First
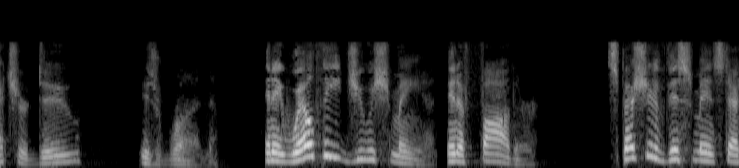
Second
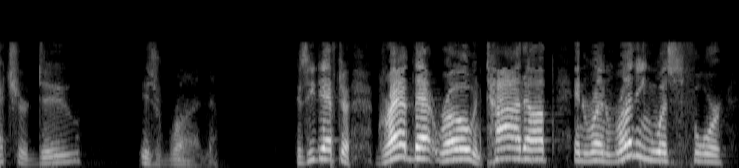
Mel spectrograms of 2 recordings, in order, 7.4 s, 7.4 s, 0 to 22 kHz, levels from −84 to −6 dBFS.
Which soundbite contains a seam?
first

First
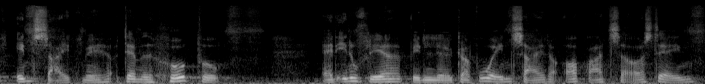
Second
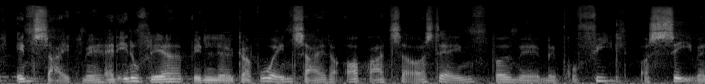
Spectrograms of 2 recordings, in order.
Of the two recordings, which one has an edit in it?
second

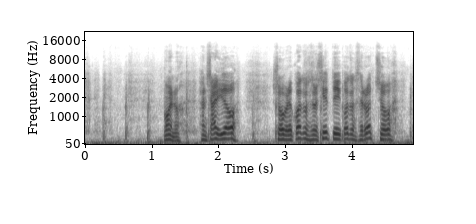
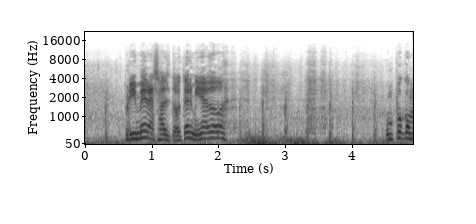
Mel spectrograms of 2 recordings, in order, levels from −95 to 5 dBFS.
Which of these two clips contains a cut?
first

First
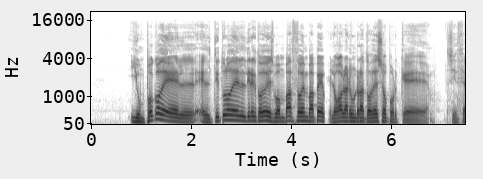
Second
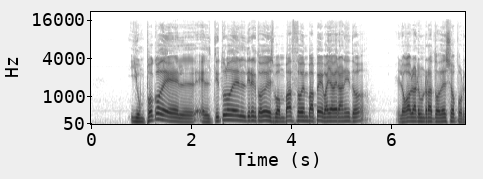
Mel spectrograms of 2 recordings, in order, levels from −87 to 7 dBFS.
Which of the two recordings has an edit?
first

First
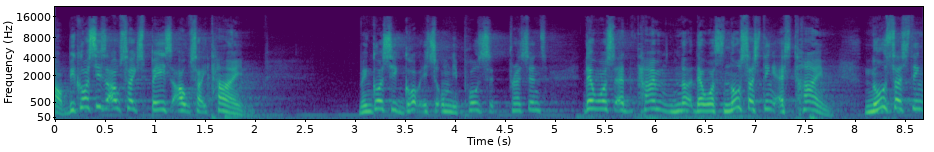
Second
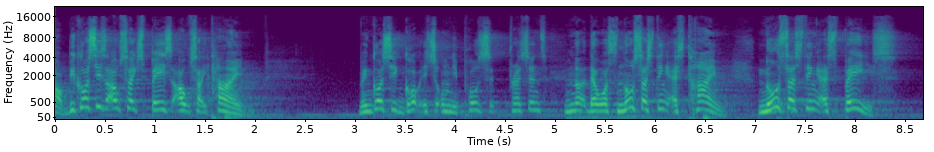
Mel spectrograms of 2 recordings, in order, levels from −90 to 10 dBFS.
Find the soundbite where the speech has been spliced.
second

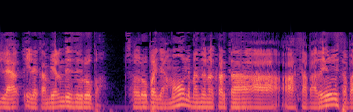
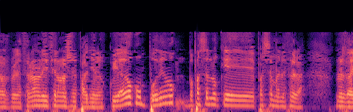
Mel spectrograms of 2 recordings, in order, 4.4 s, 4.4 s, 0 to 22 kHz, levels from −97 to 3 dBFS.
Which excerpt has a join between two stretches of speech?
second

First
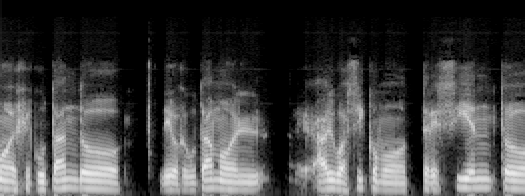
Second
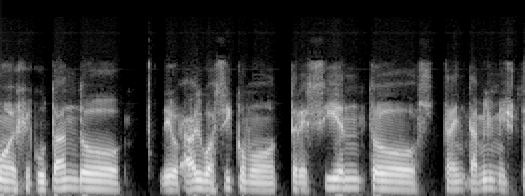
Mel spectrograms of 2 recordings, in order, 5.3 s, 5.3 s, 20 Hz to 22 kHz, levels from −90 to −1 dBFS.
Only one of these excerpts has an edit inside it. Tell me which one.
second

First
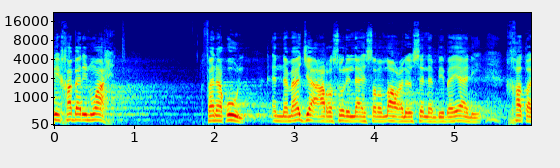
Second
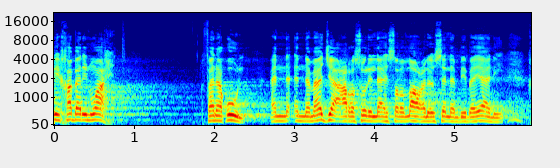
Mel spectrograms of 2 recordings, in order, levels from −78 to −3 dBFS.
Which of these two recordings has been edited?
first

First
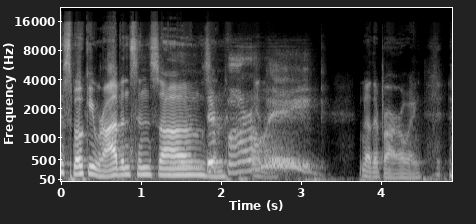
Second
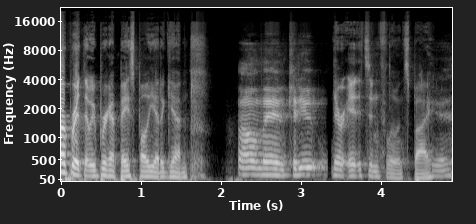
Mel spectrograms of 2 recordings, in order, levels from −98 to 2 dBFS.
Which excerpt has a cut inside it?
second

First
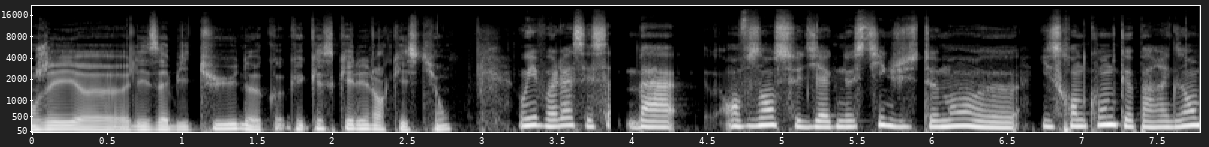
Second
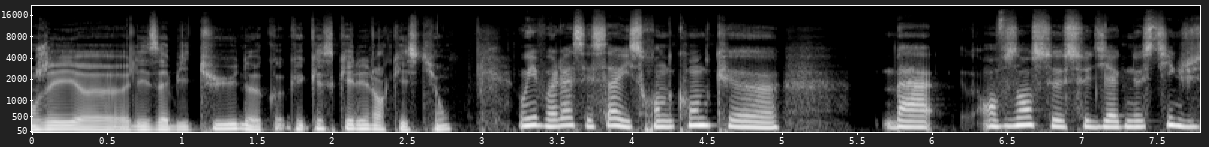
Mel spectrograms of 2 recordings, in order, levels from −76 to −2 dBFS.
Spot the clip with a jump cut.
first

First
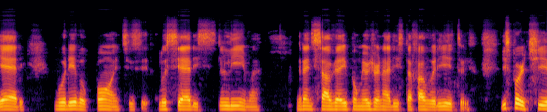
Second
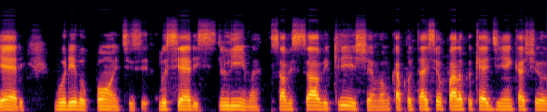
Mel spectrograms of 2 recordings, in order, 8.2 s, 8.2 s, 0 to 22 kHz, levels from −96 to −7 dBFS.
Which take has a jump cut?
second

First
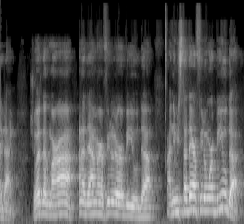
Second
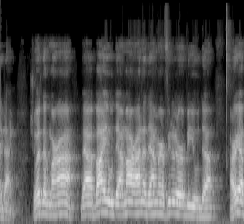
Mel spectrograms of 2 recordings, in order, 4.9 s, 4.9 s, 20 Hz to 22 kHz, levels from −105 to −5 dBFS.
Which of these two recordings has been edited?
first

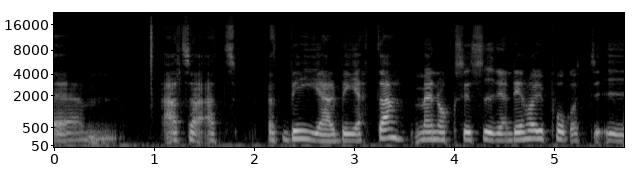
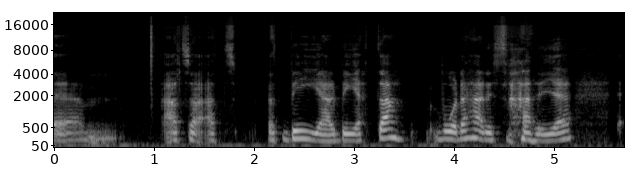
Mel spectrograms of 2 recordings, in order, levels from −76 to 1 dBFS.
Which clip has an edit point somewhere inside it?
first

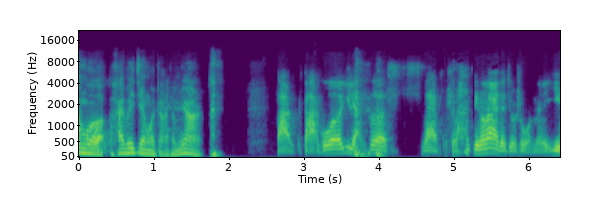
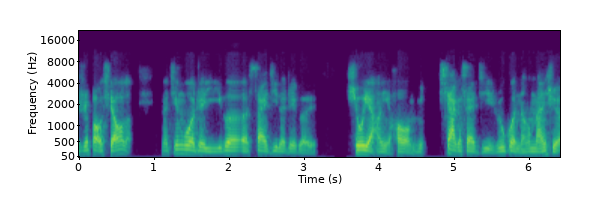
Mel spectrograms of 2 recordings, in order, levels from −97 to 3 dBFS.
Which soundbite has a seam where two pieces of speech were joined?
first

